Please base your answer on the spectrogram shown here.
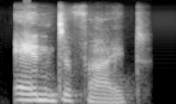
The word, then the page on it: entophyte: Indian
